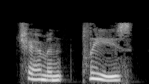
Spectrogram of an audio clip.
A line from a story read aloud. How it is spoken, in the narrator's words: began unsteadily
